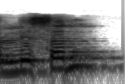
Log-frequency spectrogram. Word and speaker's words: listen: तो listen, गौर से सुनना. T is silent, S का sound आएगा.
